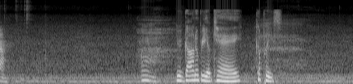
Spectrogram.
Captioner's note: Caprice meows angrily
